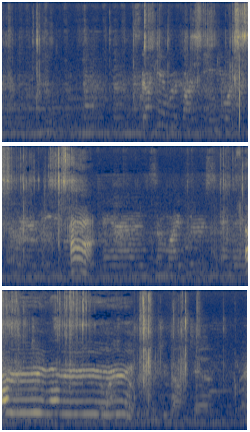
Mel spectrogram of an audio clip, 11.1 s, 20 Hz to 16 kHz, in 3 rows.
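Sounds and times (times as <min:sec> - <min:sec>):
plastic toy keys rattling: 0:00.0 - 0:00.8, 0:01.6 - 0:05.0, 0:06.9 - 0:10.5
baby squealing: 0:07.3 - 0:09.4.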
